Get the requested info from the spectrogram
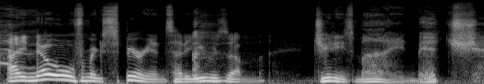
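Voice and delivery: put-on deep cartoon jock voice. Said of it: "Patrick Warburton".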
